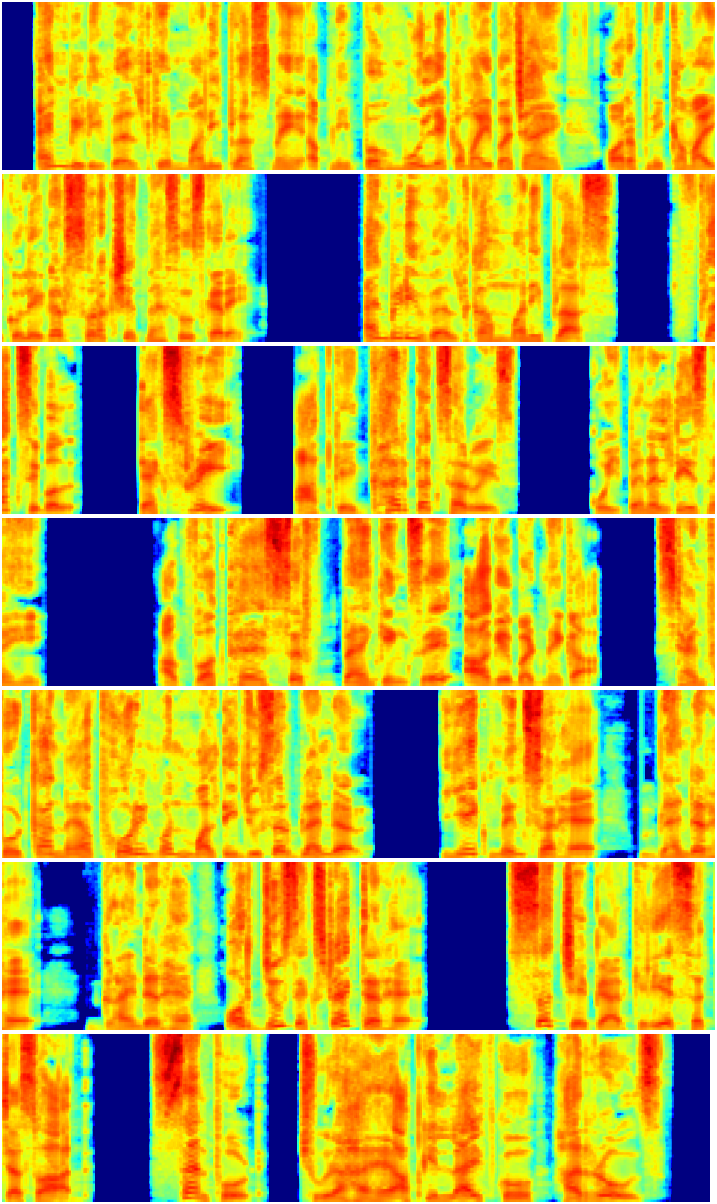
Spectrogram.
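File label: Hinglish India, male, voice over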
